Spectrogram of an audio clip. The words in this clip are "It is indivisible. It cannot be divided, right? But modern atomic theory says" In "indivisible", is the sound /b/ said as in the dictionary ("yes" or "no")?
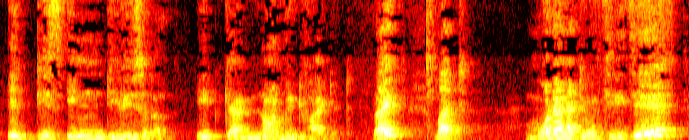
no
